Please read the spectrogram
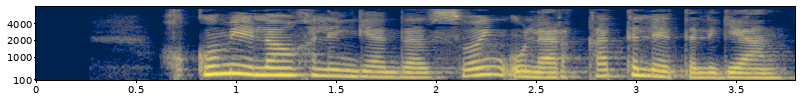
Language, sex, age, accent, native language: Uzbek, female, 12-17, Sirdaryo, Uzbek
